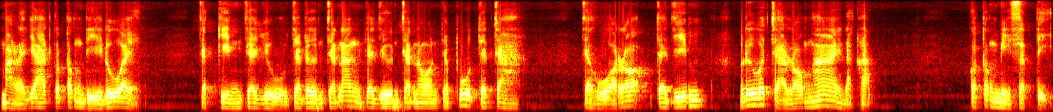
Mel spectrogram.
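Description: Retired man in his sixties, deep low voice, unhurried moralizing talk to viewers. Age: 60s. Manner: slow, preachy, addresses listeners as friends. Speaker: channel host. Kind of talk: reflective monologue to viewers.

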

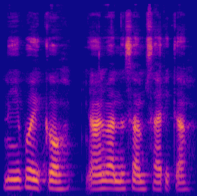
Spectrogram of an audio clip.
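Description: A narrator reading a young man's earnest reassurances to his family in a flat voice. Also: mid-range voice, a little fast, lightly acted. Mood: reassuring.

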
